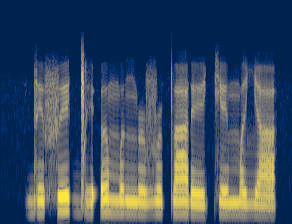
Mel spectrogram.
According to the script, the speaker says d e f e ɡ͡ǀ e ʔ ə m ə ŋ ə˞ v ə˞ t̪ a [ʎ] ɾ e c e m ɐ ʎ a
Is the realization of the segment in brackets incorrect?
yes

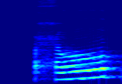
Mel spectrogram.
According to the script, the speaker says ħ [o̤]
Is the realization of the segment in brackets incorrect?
no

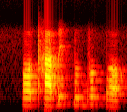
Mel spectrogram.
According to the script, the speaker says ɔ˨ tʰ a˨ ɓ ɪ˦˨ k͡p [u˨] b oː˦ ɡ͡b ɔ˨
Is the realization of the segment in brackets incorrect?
no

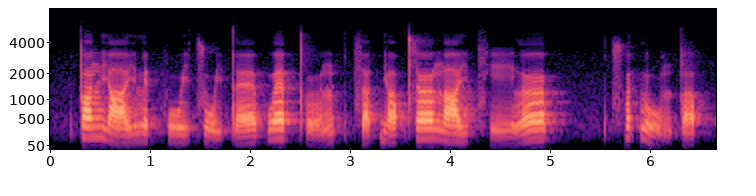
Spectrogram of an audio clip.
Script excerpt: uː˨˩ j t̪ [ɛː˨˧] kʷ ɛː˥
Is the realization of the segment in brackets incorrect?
no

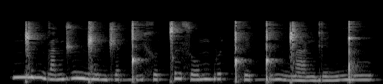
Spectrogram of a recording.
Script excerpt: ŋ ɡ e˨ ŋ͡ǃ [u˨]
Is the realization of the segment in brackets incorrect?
yes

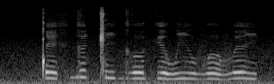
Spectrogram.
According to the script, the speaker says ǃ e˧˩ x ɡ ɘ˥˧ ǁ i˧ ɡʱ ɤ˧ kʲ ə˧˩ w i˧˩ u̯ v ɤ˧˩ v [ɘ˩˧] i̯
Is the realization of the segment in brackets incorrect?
yes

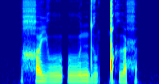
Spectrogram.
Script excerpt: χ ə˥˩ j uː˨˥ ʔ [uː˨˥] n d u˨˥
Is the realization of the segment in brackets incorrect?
no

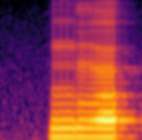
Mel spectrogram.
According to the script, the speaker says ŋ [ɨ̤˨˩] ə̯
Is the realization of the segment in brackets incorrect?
yes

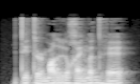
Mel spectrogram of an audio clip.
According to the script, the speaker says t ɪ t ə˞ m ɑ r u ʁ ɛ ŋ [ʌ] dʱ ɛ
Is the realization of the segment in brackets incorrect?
no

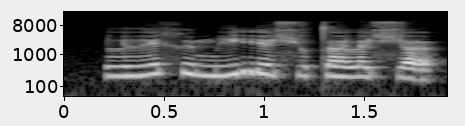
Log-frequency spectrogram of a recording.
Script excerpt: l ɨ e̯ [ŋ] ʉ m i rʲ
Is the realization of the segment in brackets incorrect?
yes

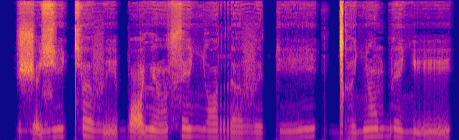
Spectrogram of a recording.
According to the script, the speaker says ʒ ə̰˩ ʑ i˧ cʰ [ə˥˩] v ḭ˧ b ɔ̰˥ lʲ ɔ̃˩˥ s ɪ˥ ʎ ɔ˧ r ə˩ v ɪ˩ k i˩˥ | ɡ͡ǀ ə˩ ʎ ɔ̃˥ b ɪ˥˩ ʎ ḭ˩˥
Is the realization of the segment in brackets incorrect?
no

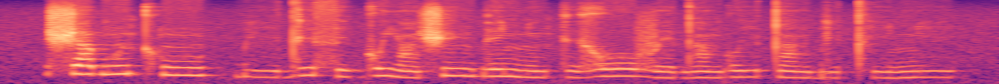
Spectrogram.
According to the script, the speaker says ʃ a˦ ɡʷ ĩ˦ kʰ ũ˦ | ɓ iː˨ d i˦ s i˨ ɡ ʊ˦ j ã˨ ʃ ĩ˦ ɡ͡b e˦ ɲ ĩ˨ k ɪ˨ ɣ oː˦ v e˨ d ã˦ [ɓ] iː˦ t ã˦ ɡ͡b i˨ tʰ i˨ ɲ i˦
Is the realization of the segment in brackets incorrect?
yes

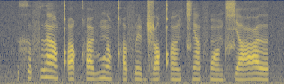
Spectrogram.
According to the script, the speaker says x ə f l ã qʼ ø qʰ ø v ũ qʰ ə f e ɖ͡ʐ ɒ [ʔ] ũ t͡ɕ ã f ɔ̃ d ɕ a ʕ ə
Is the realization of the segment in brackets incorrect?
yes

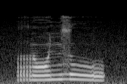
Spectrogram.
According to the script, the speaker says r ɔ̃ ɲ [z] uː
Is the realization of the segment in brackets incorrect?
no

